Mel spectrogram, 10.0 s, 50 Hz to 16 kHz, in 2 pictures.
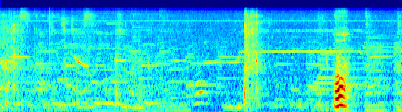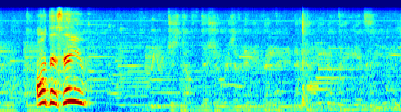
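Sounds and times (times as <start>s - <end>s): electronic toy jingle: 0.8s - 4.9s.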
